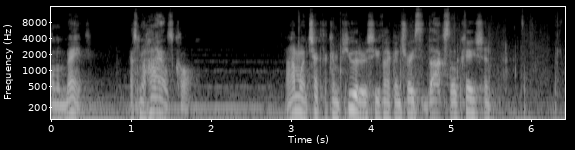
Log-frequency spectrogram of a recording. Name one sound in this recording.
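An older man answers in a deep, calm voice.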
